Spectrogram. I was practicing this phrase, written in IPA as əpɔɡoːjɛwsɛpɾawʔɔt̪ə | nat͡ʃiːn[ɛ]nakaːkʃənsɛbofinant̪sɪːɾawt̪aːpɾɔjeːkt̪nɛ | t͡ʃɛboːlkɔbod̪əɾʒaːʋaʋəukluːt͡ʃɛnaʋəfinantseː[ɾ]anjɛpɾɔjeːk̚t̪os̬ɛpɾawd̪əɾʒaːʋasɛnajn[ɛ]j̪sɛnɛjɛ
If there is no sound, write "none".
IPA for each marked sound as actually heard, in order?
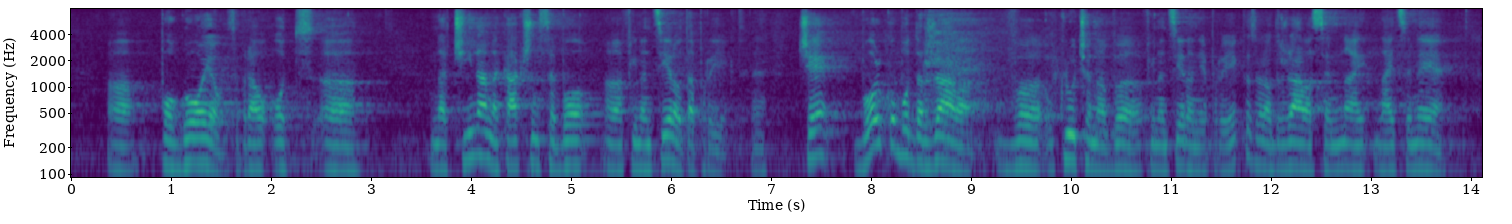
a, ɾ, a

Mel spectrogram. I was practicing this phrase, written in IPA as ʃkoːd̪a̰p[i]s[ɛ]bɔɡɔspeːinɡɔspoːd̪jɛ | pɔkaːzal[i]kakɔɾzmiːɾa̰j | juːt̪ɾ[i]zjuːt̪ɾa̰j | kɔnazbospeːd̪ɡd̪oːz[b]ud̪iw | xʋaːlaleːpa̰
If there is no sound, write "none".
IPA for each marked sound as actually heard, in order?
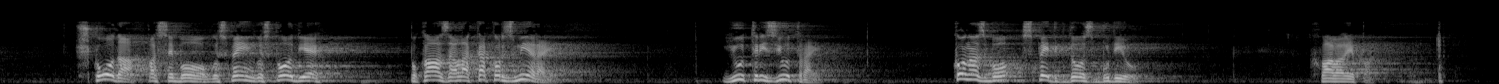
a, ɛ, a, i, b

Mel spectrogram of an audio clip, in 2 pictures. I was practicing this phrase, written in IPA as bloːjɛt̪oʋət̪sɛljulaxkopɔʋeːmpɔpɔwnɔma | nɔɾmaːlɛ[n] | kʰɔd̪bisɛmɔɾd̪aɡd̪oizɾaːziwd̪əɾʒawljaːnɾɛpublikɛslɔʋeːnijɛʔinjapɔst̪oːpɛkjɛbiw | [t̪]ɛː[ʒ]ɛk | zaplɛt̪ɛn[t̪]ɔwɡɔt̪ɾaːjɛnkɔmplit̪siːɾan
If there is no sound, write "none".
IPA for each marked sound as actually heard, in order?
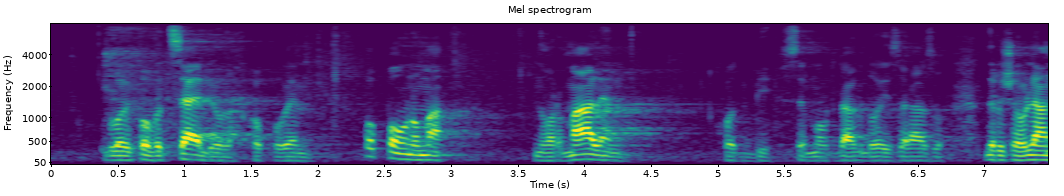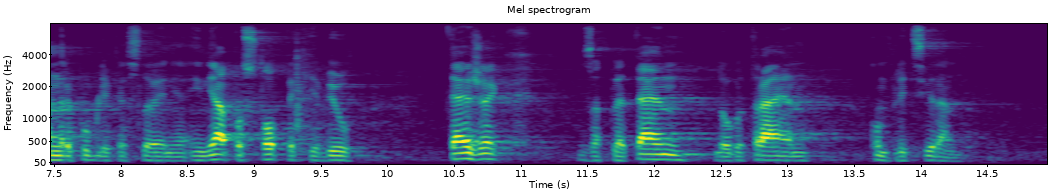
n, t̪, ʒ, d̪

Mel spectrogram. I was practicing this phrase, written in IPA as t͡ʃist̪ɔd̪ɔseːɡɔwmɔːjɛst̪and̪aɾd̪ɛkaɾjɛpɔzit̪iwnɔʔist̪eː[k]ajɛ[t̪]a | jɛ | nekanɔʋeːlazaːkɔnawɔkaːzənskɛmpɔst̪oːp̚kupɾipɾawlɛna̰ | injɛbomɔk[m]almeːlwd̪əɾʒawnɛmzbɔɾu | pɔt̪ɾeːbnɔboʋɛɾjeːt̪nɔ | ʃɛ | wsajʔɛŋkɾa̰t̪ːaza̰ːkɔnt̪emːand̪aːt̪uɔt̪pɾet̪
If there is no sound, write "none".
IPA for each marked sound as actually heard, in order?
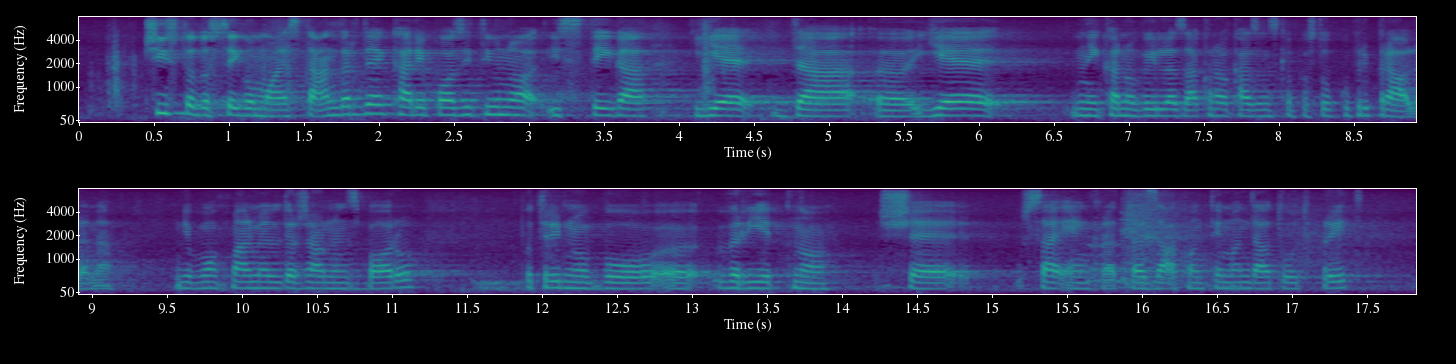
ɡ, d̪, m

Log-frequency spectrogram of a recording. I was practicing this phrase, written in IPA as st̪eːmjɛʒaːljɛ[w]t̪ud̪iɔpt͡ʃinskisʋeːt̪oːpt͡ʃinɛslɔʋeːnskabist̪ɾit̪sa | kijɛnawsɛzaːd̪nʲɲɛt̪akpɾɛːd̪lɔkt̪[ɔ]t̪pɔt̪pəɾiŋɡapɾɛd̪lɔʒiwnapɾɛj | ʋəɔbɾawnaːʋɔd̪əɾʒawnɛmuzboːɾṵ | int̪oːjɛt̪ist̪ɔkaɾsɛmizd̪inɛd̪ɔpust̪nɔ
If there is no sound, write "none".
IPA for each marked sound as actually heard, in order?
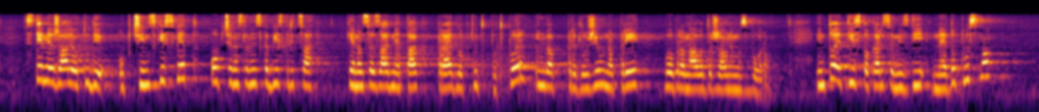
w, u

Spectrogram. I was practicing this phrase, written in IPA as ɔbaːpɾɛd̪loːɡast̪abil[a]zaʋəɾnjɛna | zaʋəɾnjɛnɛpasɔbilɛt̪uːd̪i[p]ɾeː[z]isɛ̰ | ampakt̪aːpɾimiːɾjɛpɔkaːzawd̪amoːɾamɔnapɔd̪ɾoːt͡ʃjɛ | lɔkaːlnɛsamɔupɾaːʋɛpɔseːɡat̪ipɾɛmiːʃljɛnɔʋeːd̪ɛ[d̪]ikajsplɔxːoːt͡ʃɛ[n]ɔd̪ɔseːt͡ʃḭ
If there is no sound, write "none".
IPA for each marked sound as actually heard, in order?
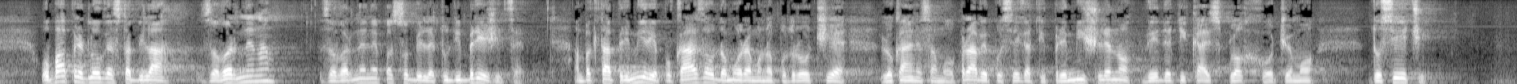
a, b, ʒ, t̪, m

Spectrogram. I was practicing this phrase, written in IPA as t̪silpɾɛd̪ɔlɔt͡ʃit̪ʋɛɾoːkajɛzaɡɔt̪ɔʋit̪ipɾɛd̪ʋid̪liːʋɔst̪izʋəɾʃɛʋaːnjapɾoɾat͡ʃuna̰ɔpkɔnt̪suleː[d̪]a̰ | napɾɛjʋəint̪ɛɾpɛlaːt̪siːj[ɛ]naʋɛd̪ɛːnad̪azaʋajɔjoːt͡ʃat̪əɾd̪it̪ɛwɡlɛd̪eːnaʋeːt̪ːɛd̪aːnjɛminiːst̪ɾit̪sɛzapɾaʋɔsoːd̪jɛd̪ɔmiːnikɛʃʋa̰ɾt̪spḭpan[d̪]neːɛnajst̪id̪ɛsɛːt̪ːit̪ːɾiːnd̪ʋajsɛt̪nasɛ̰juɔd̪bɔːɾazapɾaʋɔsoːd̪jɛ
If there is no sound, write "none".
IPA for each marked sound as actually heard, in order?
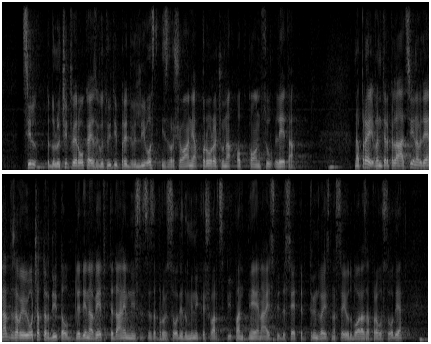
t̪, ɛ, d̪

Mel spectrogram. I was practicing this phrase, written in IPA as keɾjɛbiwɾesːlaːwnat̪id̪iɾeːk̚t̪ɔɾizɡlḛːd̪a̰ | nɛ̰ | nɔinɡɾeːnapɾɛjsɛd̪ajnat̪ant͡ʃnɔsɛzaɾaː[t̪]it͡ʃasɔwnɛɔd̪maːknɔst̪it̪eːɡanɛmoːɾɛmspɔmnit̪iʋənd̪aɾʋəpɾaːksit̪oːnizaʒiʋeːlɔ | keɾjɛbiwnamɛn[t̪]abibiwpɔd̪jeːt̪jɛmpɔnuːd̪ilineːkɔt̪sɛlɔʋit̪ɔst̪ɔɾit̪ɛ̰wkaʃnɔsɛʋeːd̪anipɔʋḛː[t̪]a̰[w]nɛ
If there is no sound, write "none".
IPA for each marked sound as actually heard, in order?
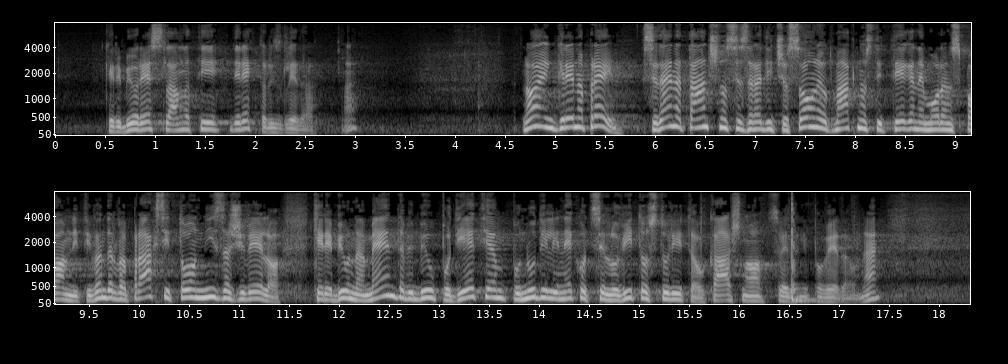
d̪, d̪, d̪, w

